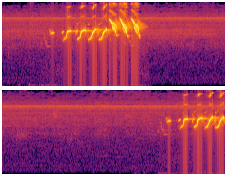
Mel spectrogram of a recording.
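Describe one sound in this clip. A small songbird sings a quick, repeated series of high, sharp chirps.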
